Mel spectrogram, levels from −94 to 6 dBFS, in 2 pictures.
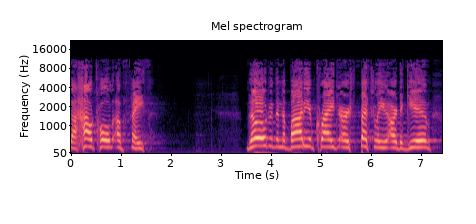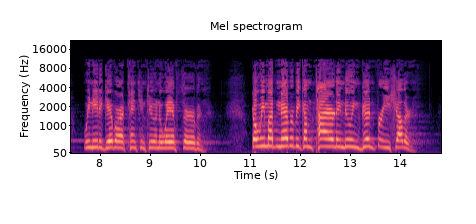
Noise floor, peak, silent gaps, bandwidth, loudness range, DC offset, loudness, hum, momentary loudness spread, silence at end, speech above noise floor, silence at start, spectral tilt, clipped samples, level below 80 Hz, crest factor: -70 dBFS; -2 dBFS; none; 11.5 kHz; 4 LU; under 0.1%; -16 LUFS; none; 11 LU; 0.6 s; 54 dB; 0 s; -5 dB/octave; under 0.1%; -56 dBFS; 14 dB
